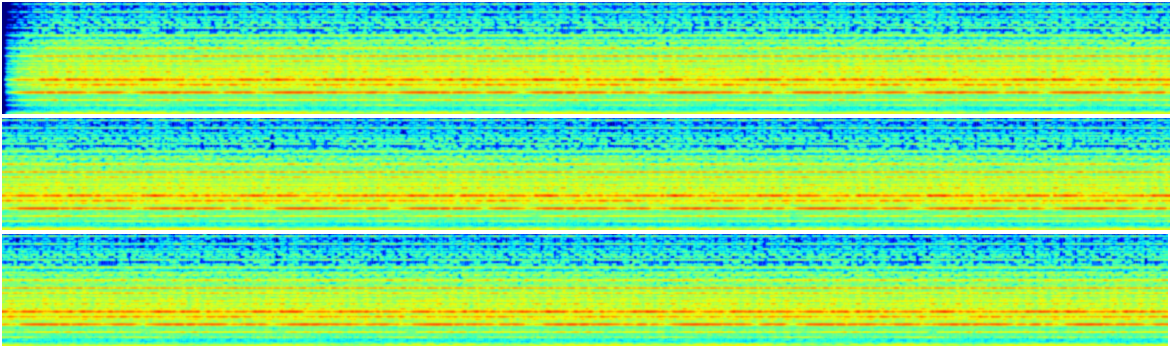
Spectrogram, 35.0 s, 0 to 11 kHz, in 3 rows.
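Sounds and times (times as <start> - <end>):
high-pitched sci-fi ringing drone: 0.0 - 35.0.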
